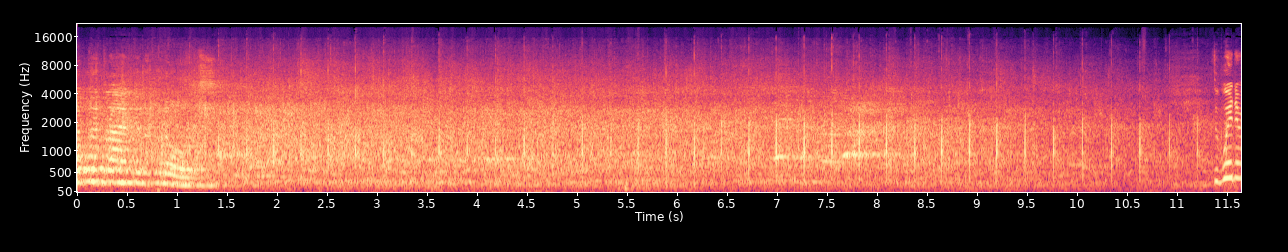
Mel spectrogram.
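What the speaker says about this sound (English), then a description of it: "Come on, give all a good round of applause." Audience applause around a dog show ring, a broad clapping wash that thins out into a few scattered, distinct claps toward the end.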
